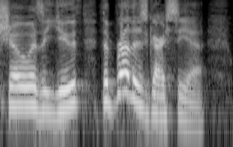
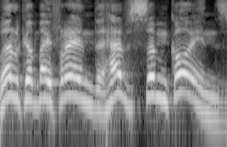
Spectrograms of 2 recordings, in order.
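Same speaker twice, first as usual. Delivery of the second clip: exaggerated Italian accent; 4 semitones higher than usual. Describing stock game character voices: stereotypical Italian accent. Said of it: "Italian or like Euro owner guy".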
